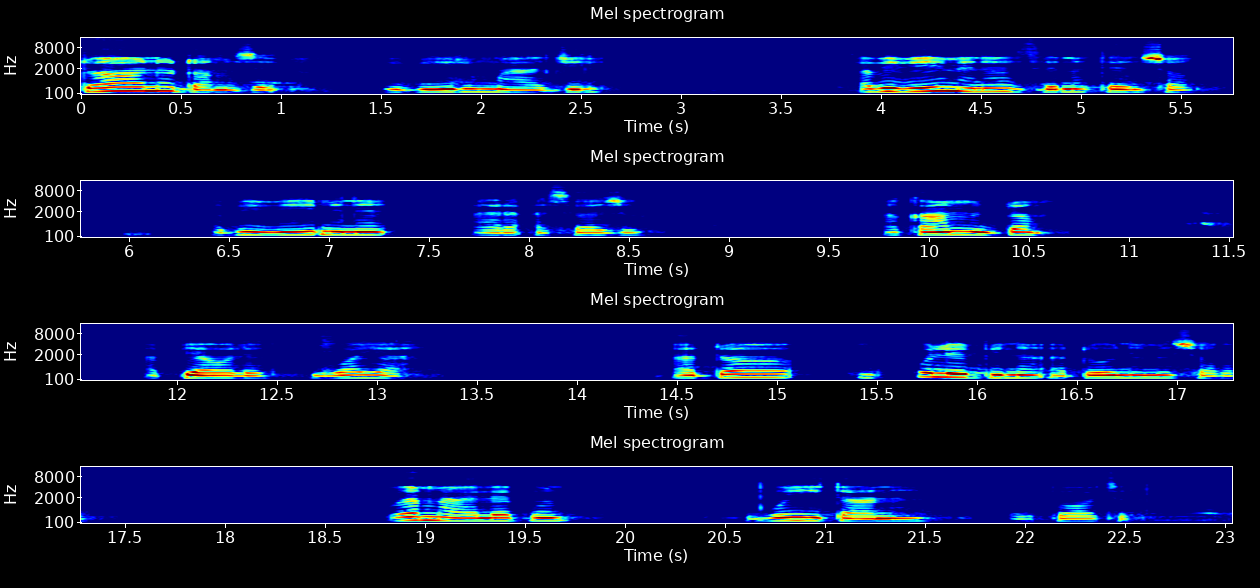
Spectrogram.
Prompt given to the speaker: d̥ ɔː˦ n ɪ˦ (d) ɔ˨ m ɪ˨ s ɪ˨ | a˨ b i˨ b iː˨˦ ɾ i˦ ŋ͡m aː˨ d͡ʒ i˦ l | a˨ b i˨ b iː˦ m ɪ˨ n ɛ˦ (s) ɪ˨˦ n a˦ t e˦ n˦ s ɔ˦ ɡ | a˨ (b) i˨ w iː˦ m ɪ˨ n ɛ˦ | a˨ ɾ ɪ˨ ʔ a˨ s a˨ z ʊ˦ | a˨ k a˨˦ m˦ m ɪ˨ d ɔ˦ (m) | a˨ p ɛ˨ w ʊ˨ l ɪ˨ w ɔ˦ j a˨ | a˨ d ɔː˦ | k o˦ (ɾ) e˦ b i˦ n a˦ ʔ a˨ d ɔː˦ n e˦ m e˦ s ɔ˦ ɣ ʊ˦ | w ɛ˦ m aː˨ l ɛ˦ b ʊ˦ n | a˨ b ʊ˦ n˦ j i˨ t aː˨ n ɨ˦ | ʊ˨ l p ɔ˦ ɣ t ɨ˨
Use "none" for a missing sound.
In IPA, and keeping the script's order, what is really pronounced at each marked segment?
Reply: d, z, b, m, l

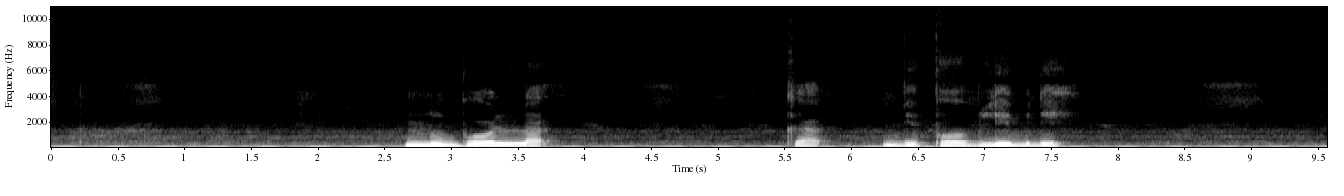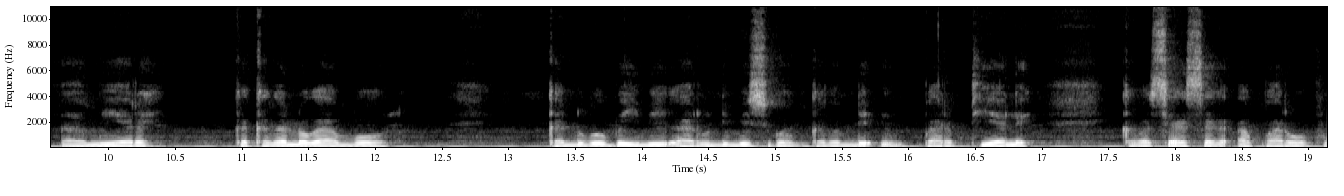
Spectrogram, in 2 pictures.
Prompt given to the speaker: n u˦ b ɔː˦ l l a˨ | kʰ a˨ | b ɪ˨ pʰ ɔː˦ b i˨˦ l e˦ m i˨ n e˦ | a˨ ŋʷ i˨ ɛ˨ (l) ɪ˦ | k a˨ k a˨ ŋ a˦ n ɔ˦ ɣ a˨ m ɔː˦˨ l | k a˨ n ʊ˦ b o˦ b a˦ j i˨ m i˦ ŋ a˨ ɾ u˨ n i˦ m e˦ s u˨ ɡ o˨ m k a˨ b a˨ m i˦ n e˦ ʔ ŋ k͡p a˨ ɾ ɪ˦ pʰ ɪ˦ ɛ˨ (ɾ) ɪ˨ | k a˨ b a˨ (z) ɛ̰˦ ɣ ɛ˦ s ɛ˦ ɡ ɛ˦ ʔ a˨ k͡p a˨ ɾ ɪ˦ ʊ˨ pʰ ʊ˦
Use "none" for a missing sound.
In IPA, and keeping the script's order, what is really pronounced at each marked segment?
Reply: ɾ, l, s

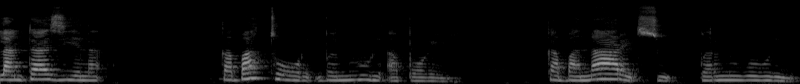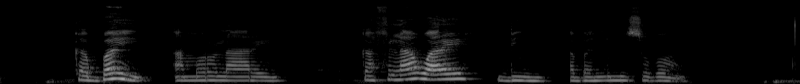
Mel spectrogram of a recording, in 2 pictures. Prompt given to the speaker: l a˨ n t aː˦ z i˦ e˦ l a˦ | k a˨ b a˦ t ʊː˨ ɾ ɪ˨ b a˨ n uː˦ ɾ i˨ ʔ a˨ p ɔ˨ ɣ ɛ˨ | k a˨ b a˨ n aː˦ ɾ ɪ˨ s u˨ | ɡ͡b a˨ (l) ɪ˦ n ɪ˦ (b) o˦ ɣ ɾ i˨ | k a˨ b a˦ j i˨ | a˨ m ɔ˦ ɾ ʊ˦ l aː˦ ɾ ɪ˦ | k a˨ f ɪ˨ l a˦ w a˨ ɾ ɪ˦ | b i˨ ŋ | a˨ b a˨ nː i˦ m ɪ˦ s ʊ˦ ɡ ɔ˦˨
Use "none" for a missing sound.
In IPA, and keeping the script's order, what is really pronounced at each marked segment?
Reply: ɾ, w

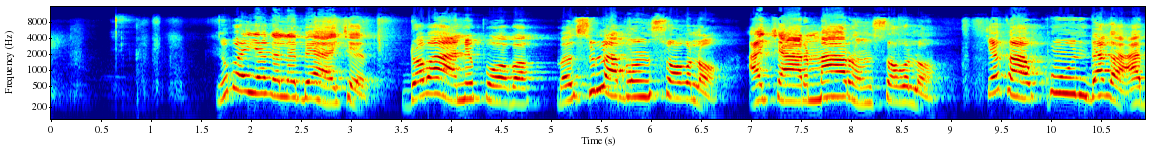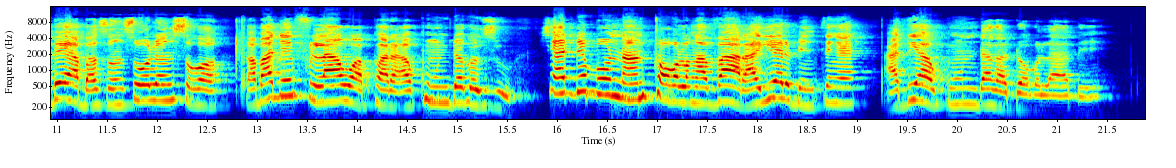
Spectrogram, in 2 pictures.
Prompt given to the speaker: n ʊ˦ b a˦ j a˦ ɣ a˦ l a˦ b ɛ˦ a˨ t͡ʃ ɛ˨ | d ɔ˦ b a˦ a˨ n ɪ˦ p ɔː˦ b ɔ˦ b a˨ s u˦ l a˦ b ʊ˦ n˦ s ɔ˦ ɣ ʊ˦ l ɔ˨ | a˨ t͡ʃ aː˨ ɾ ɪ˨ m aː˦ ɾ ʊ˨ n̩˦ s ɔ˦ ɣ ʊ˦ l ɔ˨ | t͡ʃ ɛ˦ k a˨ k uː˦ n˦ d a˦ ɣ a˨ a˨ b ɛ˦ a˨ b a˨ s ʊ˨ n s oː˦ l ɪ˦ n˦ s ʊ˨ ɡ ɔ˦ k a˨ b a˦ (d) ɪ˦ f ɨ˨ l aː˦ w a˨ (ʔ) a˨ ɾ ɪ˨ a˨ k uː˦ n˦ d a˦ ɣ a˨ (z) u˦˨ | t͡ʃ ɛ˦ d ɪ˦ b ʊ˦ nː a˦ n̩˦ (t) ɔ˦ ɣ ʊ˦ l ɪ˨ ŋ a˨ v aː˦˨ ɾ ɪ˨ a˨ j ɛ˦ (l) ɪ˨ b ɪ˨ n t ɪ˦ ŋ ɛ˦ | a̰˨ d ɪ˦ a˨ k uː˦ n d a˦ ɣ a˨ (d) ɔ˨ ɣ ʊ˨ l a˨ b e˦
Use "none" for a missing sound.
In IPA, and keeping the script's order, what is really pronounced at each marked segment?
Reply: d, p, z, t, ɾ, d

